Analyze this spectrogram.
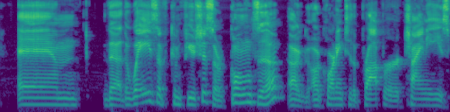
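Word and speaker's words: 孔子: Basically, where Confucianism, or Ru, the ways of Confucius, or Gongzi, according to the proper Chinese pronunciation, was the ideology kind of went up and down.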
